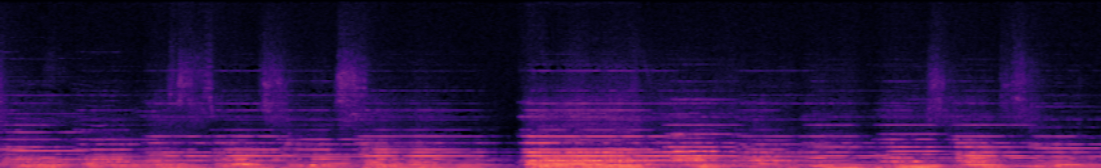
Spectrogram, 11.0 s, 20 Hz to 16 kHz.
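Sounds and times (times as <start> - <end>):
church organ chords: 0.0 - 11.0.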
